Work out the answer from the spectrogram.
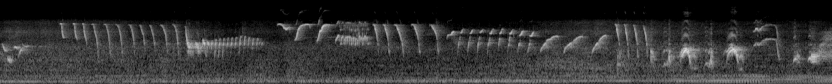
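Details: White-rumped shama singing during its bowing display: a rich, fast run of varied phrases, with rapid trills of repeated sharp notes, sweeping whistles and buzzy bursts following one another almost without pause.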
